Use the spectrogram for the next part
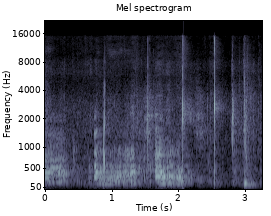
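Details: Olde English Bulldogge puppies, ten weeks old, playing indoors: soft whimpering grunts and short whines in a loose, irregular series, broken by sharp clicks and scuffles of play in a small room.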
